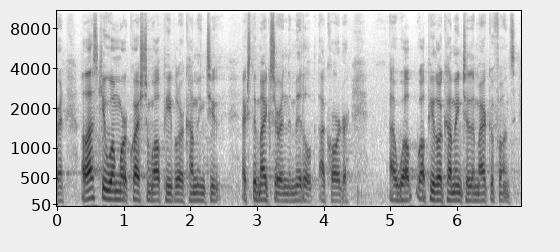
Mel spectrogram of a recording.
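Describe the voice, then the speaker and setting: A man moderating a conference session, courteous and organized, sometimes rephrasing himself mid-sentence. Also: mid-range voice. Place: large conference hall with audience. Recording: long reverb of a large hall.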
